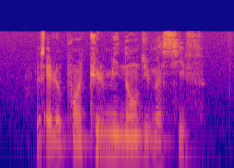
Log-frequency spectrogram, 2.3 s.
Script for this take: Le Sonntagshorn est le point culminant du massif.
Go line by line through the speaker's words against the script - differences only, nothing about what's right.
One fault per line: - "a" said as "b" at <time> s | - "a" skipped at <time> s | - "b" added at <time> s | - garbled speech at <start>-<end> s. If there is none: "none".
- "Sonntagshorn" skipped at 0.4 s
